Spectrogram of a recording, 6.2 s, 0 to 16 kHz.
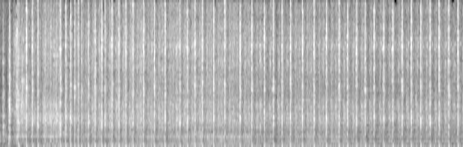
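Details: Old 2 HP Briggs & Stratton single-cylinder engine, already run earlier so started without choke. Crisp, even firing beat at steady speed, no misses or knocks. Normal running.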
